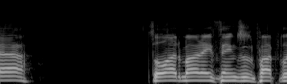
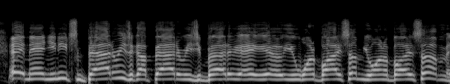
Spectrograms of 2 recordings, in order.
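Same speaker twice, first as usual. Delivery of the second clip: higher-pitched, insistent hustler patter; pushy street peddler; 5 semitones higher than usual. Acted. Subway battery seller hassling a rider, pushy peddler. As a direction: pester them with a repetitive sales pitch.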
